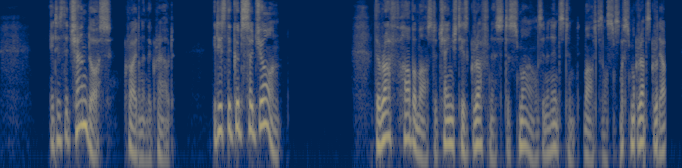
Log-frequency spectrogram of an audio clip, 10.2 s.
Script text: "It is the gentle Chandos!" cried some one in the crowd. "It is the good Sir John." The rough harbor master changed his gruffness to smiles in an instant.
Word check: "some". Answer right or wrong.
wrong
